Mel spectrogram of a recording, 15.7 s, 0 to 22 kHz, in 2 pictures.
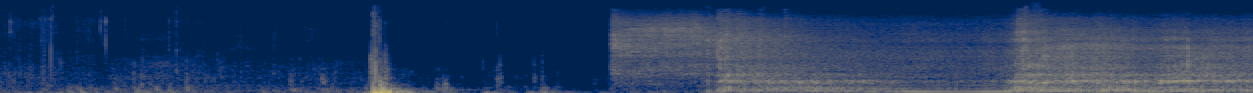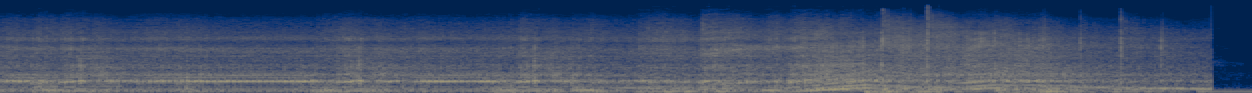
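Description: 2014 BMW M5 engine and exhaust: after quiet handling noises and a thump, the engine fires and settles into a loud, steady rumbling idle with a few throttle swells, heard up close.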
